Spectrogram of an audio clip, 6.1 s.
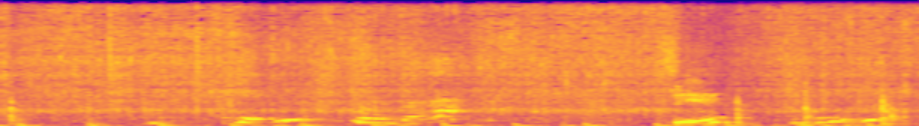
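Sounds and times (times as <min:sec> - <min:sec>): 
sausages sizzling in a pan: 0:00.0 - 0:06.1.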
